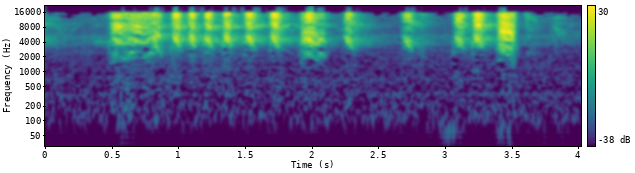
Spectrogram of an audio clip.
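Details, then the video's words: Calls of a female double-collared seedeater, used to get males singing: a rapid run of high, dry chips repeated several times a second, briefly pausing, then a few louder spaced notes. "Piado de Fêmea de Coleiro para Esquentar Coleiro"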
